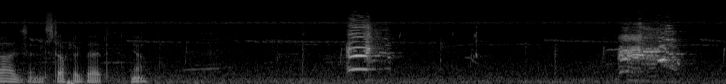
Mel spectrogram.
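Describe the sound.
Farmyard birds squawk and cackle in bursts, with a couple of loud, harsh calls standing out close by against a steady background hum; a brief voice is heard near the start.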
